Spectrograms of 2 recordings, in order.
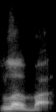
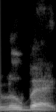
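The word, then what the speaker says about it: Lübeck: ship Jesus, was in fact the Jesus of Lubbock, Lubbock, a 700-ton ship purchased by King Hold Henry on, hold on, hold on. That's Fifth, Sixth, Louvo. Seventh, Eighth. Louvo. Lubeck is spelled Lubeck. Oh, Lubeck.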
